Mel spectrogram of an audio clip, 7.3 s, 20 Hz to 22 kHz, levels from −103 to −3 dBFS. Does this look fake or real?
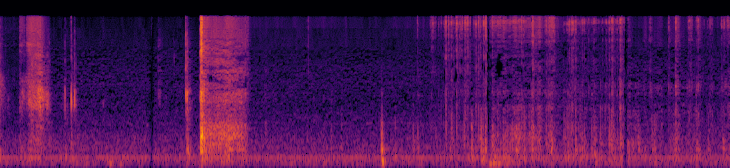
real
